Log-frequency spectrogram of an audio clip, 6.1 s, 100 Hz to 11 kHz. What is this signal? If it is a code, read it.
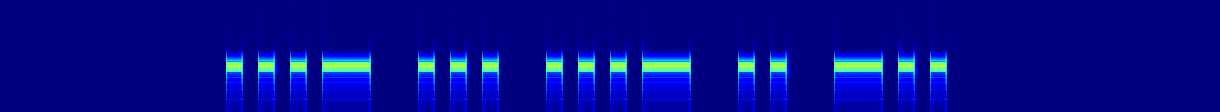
Morse code, heard as a keyed tone, about 15 wpm, 700 Hz. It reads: VSVID
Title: Code Groups - 5 Letters - 15wpm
